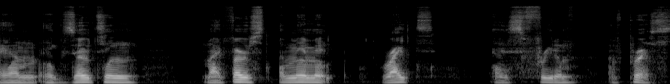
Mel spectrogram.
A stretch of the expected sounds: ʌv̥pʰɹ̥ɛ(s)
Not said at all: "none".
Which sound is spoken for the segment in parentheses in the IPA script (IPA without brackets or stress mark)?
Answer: s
